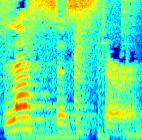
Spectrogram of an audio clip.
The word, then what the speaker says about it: Leicester: Leicester. Leicester? Leicester. Leicester.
